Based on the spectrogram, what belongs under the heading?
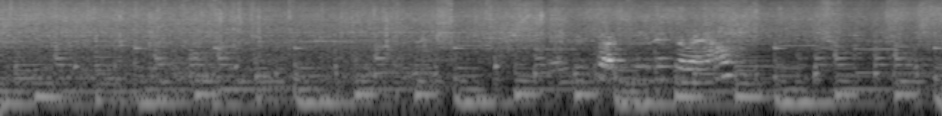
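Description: Diced onion, ginger and garlic sizzling steadily in hot olive oil in a stainless steel pan as they are stirred with a spoon.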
